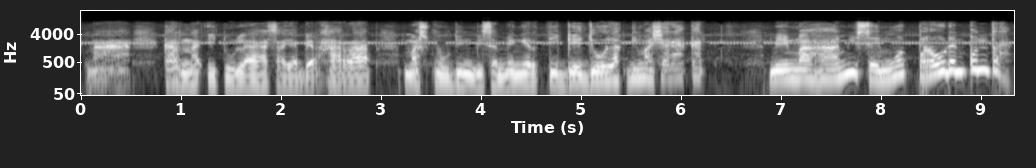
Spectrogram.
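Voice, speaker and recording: A kindly male neighborhood head speaks in formal, wordy drama style. His low voice swings expressively, with clear cricket and frog noise around it. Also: animated, a little slow. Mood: earnest.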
